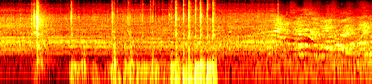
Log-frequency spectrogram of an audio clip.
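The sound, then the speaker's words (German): A short community survey jingle built from children playing: scattered clatters and a quick run of sharp, evenly spaced knocks, then a softer swell of kids' voices and bustle fading out at the end. “Let's play the community umfrage jingle.”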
